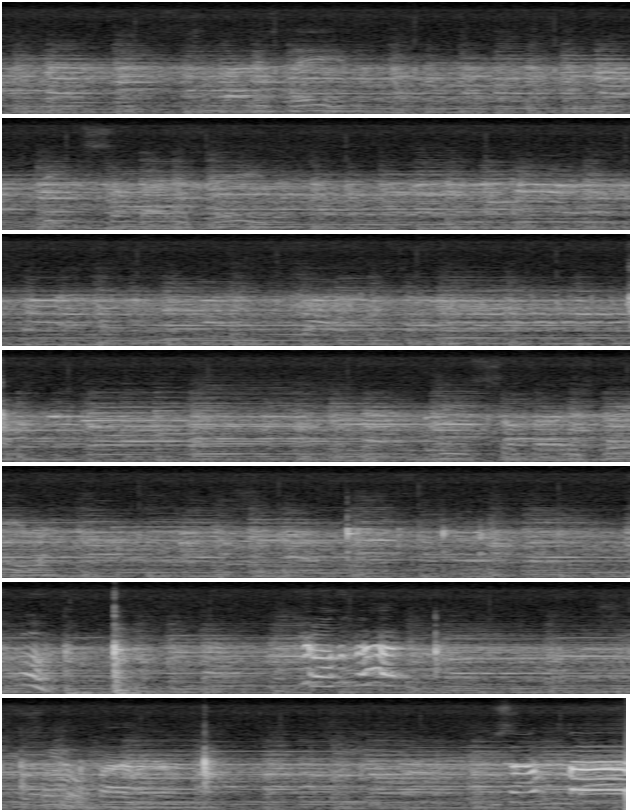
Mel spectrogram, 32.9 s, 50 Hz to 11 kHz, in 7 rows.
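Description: Background music playing steadily, with a sharp knock about 24 seconds in.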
